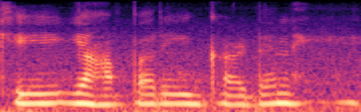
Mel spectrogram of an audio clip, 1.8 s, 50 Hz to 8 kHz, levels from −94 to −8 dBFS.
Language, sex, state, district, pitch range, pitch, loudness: Hindi, female, Bihar, Kishanganj, 200-210 Hz, 205 Hz, -16 LUFS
